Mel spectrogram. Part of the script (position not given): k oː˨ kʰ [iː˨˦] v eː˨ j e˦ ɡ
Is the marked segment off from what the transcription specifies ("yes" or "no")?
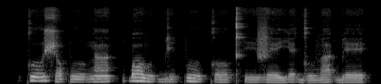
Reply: yes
